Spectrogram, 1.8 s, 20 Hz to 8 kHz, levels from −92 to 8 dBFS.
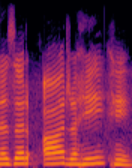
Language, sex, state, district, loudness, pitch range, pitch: Hindi, female, Chhattisgarh, Raigarh, -17 LUFS, 240-260 Hz, 245 Hz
